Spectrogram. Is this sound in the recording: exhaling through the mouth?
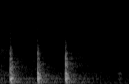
no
